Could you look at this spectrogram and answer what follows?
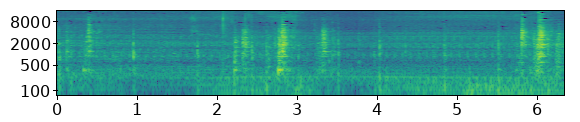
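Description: A John Deere 35D compact excavator's diesel engine runs steadily as the boom and bucket are worked, with a handful of sharp knocks and clanks over it. The loudest knocks come about three seconds in and again near the end.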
